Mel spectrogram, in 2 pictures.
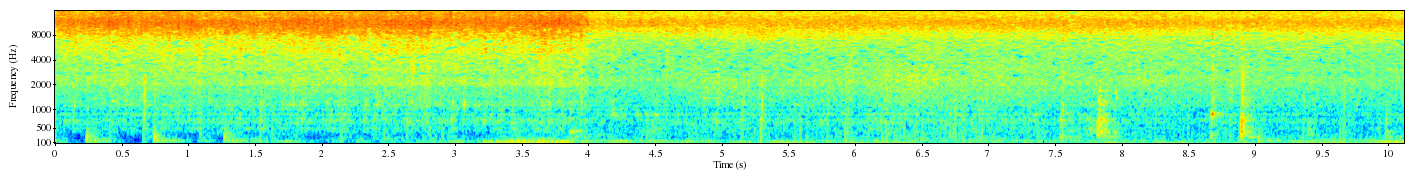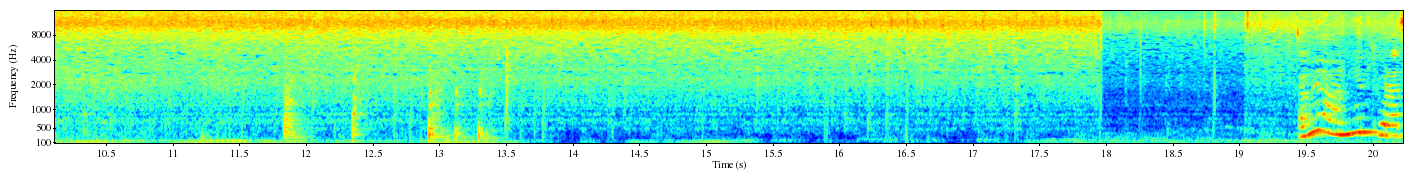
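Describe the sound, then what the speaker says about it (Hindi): Onions and green peas frying in a pan, a continuous hiss of sizzling oil with scattered stirring clicks and scrapes throughout, ending in a brief louder clatter. "अभी ऑनियन थोड़ा सा फ्राई हो गया है"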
